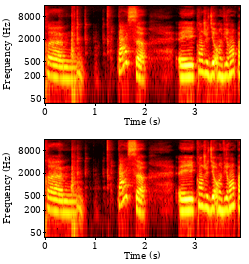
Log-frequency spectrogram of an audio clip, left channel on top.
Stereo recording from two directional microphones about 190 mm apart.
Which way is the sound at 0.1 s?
45° right (ahead or behind).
